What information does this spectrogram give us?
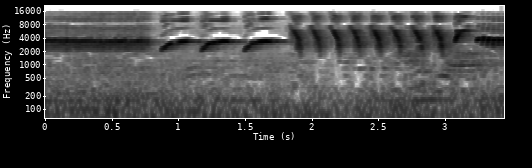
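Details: Ashy drongo in 'tembakan kasar' rough burst song: a held high buzzy note, three upward-sweeping whistles, then about a dozen rapid sharp downslurred notes fired in quick regular succession.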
